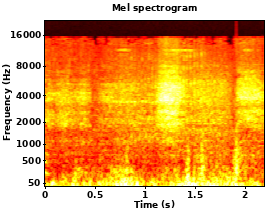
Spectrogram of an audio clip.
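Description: Wind buffeting the camera's microphone on a moving bicycle: an uneven low rumble.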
